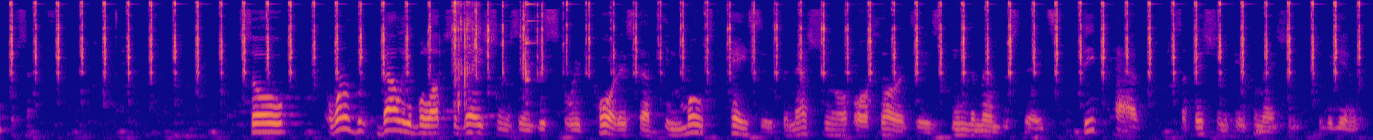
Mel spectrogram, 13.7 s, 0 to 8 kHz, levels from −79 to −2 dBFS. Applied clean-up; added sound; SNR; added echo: classical method log-MMSE.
